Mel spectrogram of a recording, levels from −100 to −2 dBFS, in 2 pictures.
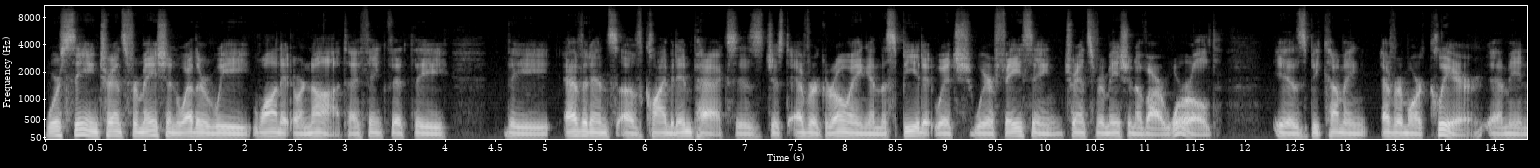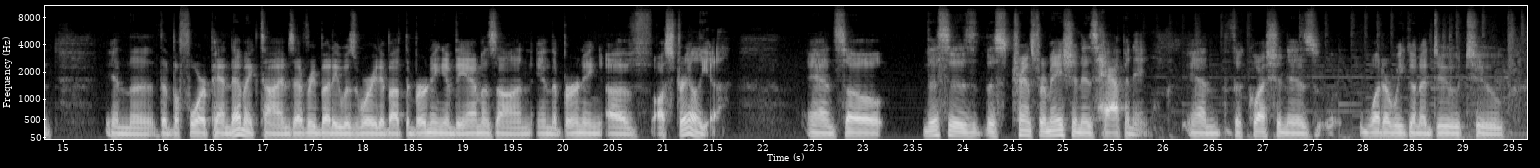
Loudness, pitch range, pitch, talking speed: -25 LUFS, 75-90 Hz, 80 Hz, 160 wpm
